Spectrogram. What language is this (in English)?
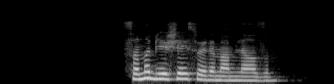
Turkish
